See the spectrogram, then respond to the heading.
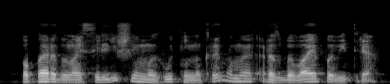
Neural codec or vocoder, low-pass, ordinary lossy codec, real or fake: codec, 16 kHz, 8 kbps, FreqCodec, larger model; 7.2 kHz; AAC, 32 kbps; fake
